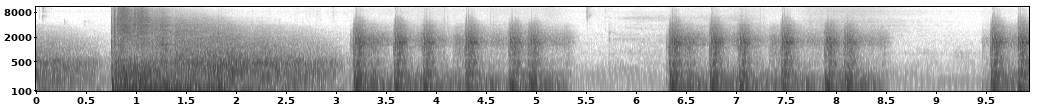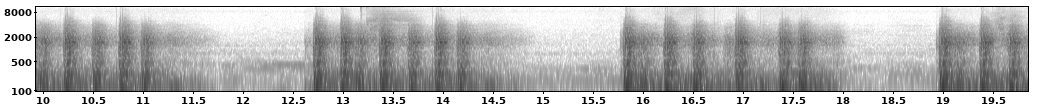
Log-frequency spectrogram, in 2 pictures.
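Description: Game gunfire and artillery in the WW1 strategy game Strategic Command WW1, a loud opening blast followed by repeated bursts of rapid heavy shots, each volley lasting a couple of seconds with short gaps between.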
